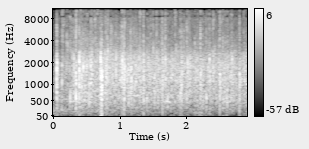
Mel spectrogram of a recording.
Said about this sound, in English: And there it is, an applause well deserved.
